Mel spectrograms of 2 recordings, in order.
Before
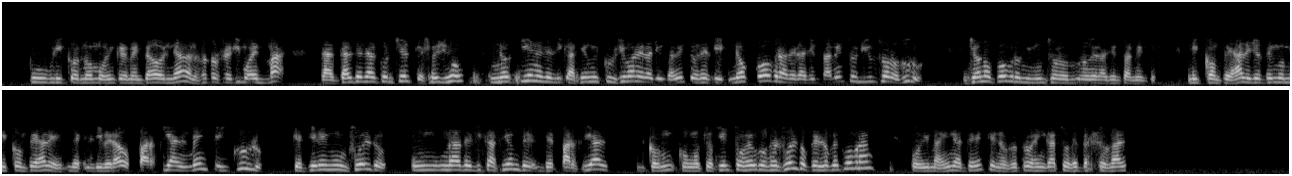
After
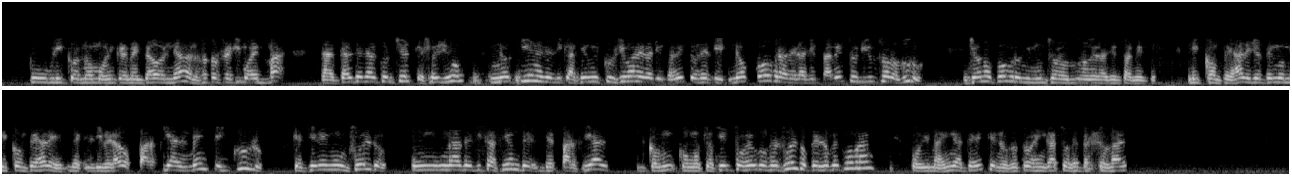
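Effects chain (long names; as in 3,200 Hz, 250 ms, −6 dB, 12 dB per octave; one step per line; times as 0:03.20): low-shelf EQ 320 Hz +10.5 dB
notch filter 540 Hz, Q 12
comb filter 7.1 ms, depth 58%
downward compressor, threshold −17 dBFS, peak gain reduction 9 dB
level +1.5 dB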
